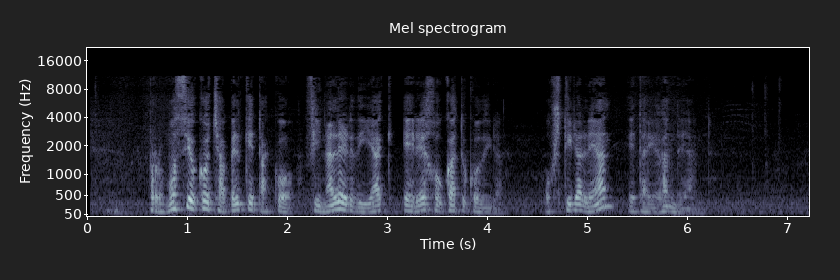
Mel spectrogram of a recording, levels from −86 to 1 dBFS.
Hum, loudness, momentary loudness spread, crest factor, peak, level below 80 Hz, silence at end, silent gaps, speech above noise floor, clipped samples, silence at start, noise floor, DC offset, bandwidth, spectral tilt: none; -30 LUFS; 17 LU; 22 dB; -10 dBFS; -62 dBFS; 0.3 s; none; 24 dB; under 0.1%; 0.05 s; -55 dBFS; under 0.1%; 11.5 kHz; -5 dB/octave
